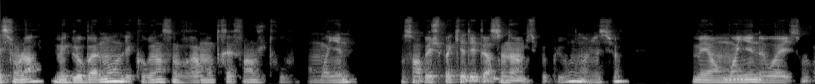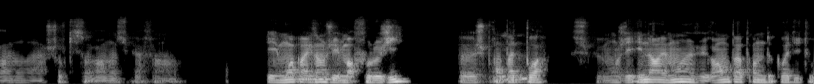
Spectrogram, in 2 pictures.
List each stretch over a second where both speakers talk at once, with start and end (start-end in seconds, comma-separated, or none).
none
